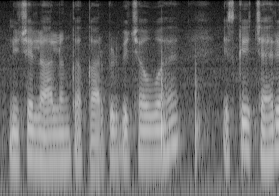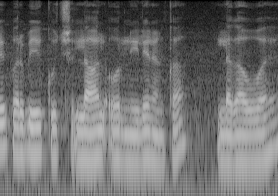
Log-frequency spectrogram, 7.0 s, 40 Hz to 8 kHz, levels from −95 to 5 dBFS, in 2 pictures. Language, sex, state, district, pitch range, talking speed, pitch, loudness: Hindi, male, Bihar, Gaya, 105-120 Hz, 180 wpm, 115 Hz, -25 LUFS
